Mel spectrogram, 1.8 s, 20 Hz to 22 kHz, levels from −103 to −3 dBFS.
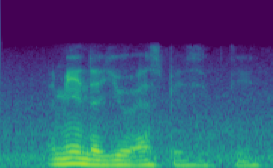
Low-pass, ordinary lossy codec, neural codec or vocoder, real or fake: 7.2 kHz; Opus, 24 kbps; none; real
